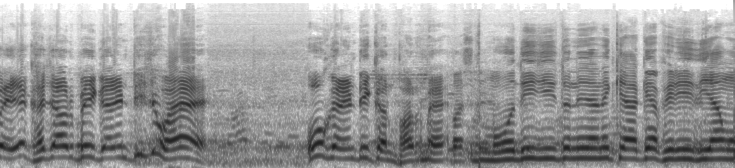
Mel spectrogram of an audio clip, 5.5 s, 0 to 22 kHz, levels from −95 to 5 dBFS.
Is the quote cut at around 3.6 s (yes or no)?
yes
